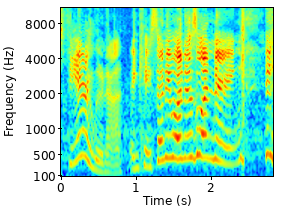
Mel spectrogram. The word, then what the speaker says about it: Fyerluna: Uh, the number of people that pronounce me as Fire Luna is very high. It is Fier Luna, in case anyone is wondering.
